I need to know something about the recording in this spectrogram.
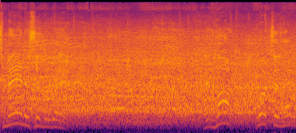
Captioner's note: crowd shout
